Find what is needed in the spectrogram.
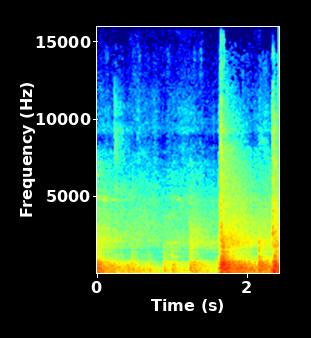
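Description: Pro-wrestling ring impacts: a lighter thump at the start, then a heavy thud about a second and a half in, as a body hits the ring mat, with a short echo.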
